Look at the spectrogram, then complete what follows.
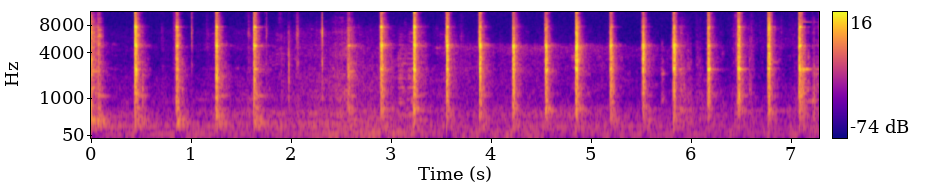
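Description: Steel rod knocking against a truck's steering knuckle, metal on metal, in a steady train of sharp clanks about three a second, each ringing briefly.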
